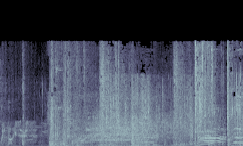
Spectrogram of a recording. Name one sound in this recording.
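An explosion booms and fire roars.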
